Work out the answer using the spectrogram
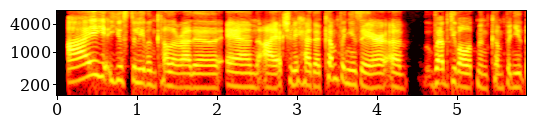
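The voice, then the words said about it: Accent like Black Widow character. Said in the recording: “You sound like a little bit more Natasha Romanoff than ... the Black Widow.”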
